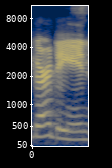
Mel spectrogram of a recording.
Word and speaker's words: Gardine: do yeah so my name is Gardine and first Dakota thank thank you for saying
